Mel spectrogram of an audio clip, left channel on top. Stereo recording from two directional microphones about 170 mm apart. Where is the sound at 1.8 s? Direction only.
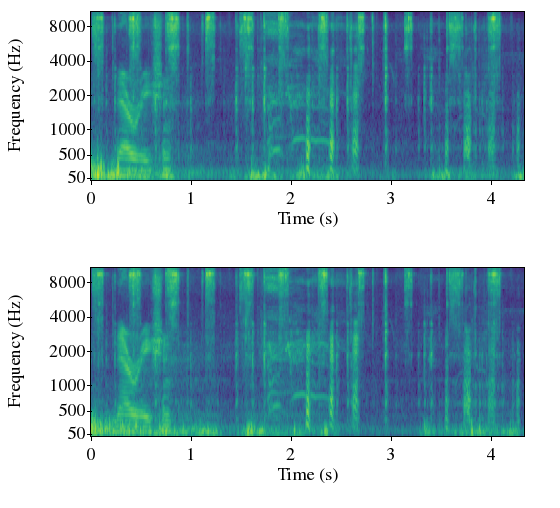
45° right (ahead or behind).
